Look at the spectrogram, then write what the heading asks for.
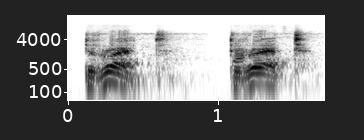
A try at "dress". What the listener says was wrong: Không Dread. Âm T at the end sau là sai rồi. Sao nó phải là dress.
